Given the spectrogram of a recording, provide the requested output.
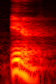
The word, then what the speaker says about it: Itter: me and it was let me know I was pronouncing it wrong but we're gonna go with inner because I was saying either before and I know I was wrong so yeah has to be castle inner alright where we if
